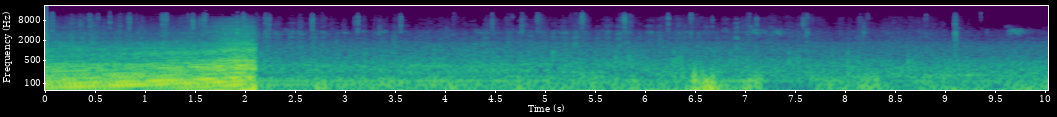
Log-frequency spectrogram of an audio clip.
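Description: A dog's claws click lightly on pavement.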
